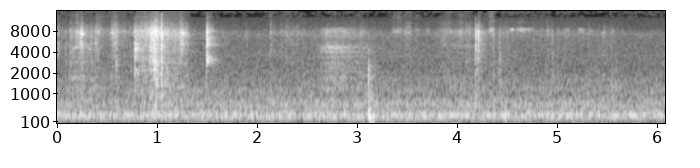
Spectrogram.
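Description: Faint clicks and light handling noise of a tiny plastic toy egg being turned over in the fingers: a few small clicks in the first second and a half, then single ones about three and four seconds in, over quiet room tone.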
